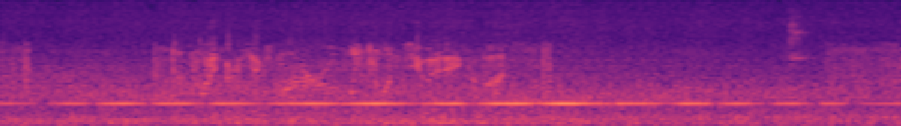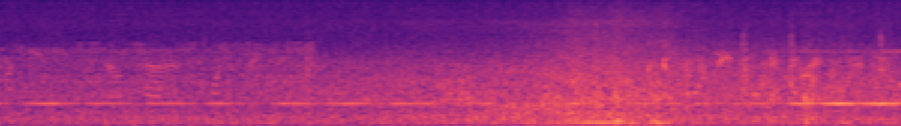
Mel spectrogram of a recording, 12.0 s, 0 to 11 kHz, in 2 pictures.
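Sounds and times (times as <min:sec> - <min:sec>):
jet engines whining: 0:00.0 - 0:12.0.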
